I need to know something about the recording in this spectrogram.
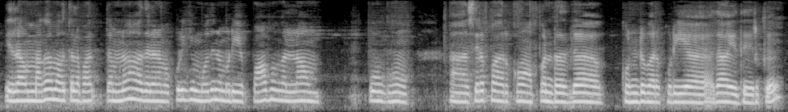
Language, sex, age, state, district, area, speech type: Tamil, female, 30-45, Tamil Nadu, Salem, rural, spontaneous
